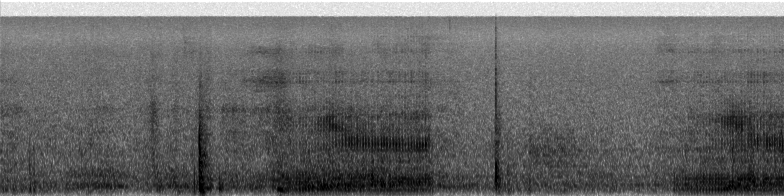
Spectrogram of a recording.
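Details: Sleeping bulldog snoring softly indoors, low noisy breaths rising and falling over several seconds, with two sharp clicks or bumps in between.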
